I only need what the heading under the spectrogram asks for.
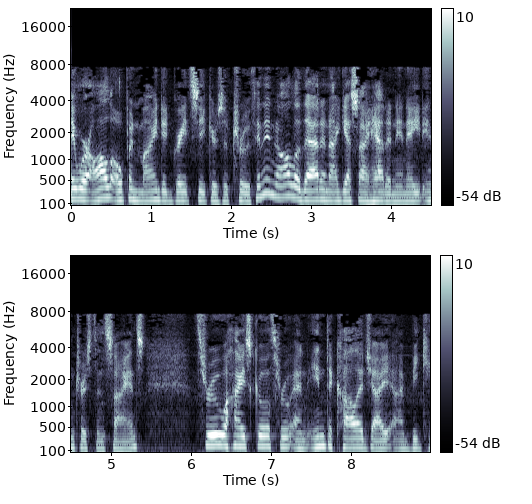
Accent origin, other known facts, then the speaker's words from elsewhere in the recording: Los Angeles, California, United States; I have been born and bred in Los Angeles, California, and I kind of was raised on the mother's milk of television.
